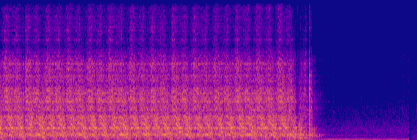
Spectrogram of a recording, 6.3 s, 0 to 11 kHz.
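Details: Abandoned Fiat Hitachi FH150 excavator diesel, engine just freed up: the starter churns steadily at about three turns a second for four seconds and never catches; cranks but won't start, with no fuel delivery to the injectors suspected.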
